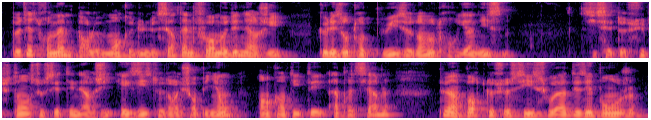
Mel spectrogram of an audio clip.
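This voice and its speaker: A man's voice: mid-range voice, a little mellow, husky. A man reading the part of an earnest young scientist who lays out his reasoning patiently.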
